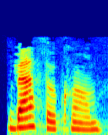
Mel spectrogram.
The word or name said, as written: bathochrome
